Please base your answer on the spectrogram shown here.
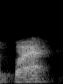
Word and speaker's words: CWAC: the left, the CWAC, it's often referred to as the quack, which in the easy way to remember the water one.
